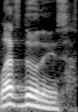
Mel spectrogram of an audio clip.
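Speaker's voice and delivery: normal talking voice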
